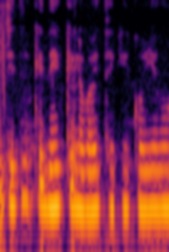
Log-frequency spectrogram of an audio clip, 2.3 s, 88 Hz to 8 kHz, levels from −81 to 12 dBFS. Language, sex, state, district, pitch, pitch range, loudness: Bajjika, female, Bihar, Vaishali, 190 Hz, 190-200 Hz, -14 LUFS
